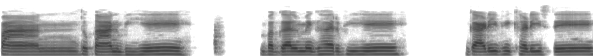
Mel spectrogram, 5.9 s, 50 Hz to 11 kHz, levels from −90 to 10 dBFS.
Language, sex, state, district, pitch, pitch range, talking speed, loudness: Chhattisgarhi, female, Chhattisgarh, Jashpur, 175 Hz, 170-180 Hz, 130 wpm, -18 LUFS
